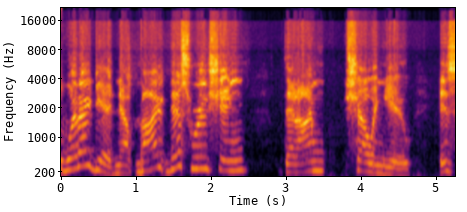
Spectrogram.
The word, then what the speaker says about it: ruching: All right, so this is called ruching. Let me spell it. Ruching. And it, like I said, it's a French word.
